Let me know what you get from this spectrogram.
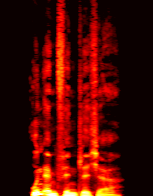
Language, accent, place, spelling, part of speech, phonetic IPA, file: German, Germany, Berlin, unempfindlicher, adjective, [ˈʊnʔɛmˌpfɪntlɪçɐ], De-unempfindlicher.ogg
- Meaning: 1. comparative degree of unempfindlich 2. inflection of unempfindlich: strong/mixed nominative masculine singular 3. inflection of unempfindlich: strong genitive/dative feminine singular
